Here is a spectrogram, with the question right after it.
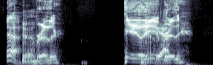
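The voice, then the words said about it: Gravelly redneck wrestler voice. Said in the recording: “redneck accent ... I picture Hulk Hogan ... the bottom, like the throat gurgle on”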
